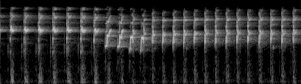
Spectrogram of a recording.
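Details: Lovebird ngekek, the long chattering song used to spur other birds to sing: quick string of shrill, evenly spaced chirps about seven per second, shifting lower and harsher after one second and continuing steadily.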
